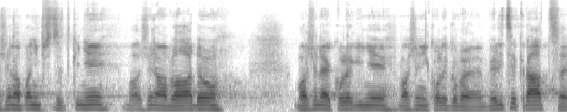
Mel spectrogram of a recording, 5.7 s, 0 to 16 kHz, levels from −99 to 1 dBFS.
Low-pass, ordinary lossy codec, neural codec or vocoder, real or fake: 14.4 kHz; Opus, 16 kbps; none; real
